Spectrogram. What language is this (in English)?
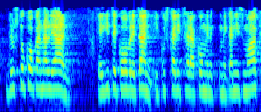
Basque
